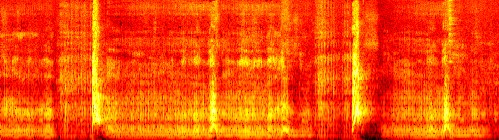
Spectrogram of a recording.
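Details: Pet dog on a sugar high after stealing a belVita biscuit, making long, low, rumbling growl-like moans in several drawn-out bouts, broken by sharp clicks and thumps.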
